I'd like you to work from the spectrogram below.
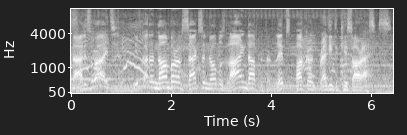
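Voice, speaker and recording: A crude, mocking Viking warlord. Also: male voice, a little high, big pitch swings, normal speed, loud music behind the voice. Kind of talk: video game cutscene acting.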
